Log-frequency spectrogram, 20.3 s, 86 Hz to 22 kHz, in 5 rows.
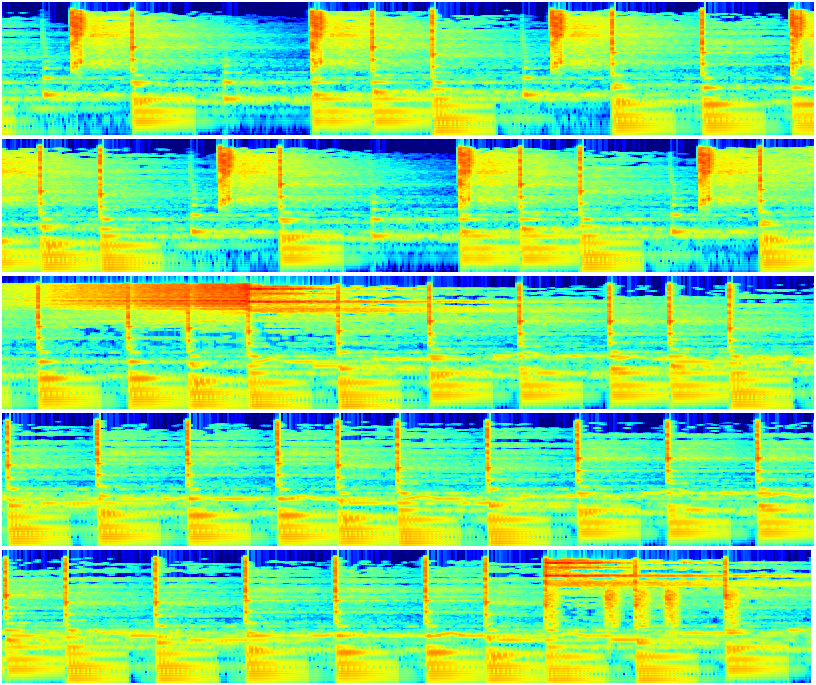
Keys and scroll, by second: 0.6-1.4 typing, 9.6-10.5 typing, 15.3 typing, 16.6-17.5 typing.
